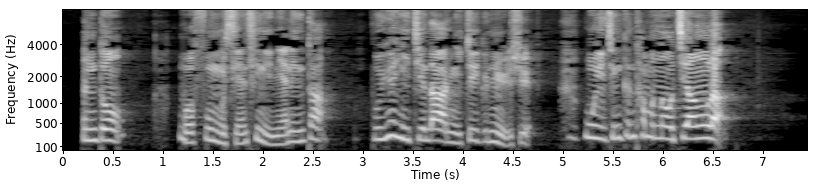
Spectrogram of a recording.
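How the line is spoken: Tearful, aggrieved. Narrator (Chinese): 梨花带雨的……委屈的哭诉道

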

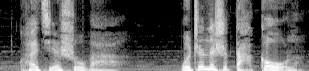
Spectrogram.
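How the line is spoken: Calm, weary. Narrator (Chinese): 在这次化疗的最后一天，我爸 淡淡的说了一句

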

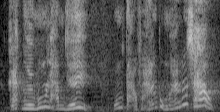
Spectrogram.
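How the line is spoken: Angry roar. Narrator (Vietnamese): tức giận gầm lên

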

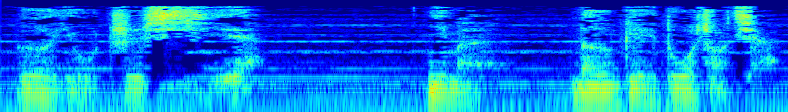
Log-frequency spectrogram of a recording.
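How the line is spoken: Whispered. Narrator (Chinese): 李春来 小声说

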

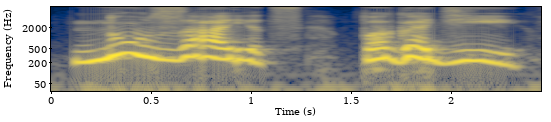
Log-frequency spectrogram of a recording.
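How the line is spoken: Roaring wolf. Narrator (Russian): взревел волк

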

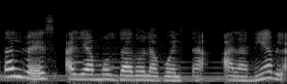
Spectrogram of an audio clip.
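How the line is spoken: Plain. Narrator (Spanish): dijo Caroline

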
